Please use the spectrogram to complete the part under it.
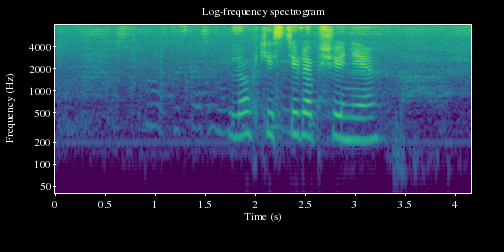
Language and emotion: Russian, neutral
